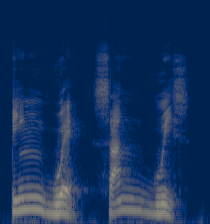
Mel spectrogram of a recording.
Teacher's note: podemos tener la secuencia G-U más otra vocal. En esa secuencia, al contrario que en español, se pronuncia la U.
